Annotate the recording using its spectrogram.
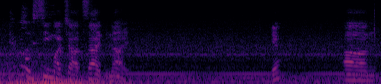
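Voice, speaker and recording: A man speaks at a fairly slow pace. Echo from the room is audible. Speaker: flight sim streamer. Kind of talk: casual live-stream chat. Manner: casual, halting with fillers.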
